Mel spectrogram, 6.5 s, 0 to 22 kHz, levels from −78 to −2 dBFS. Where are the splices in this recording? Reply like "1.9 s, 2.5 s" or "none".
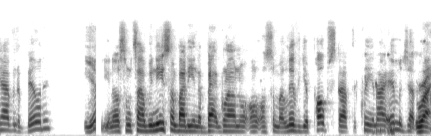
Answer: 1.4 s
